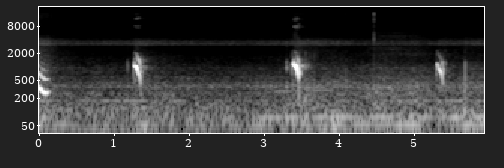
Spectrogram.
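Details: A newborn baby girl has her first hiccups since birth: three short, sharp voiced catches about two seconds apart against quiet room noise: hiccups.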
